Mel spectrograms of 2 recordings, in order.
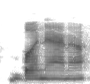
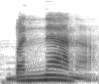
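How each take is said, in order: First: "banana" on one low, level note, no syllable stressed; monotone, softer "banana" with equal syllables; flat, robotic. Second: "banana" with the middle "na" longer and raised; natural "banana", second syllable emphasized; stressed second syllable. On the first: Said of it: "flat and even and level". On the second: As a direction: punch the middle of "banana" a little. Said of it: "said a little bit louder". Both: Shown as a demonstration.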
